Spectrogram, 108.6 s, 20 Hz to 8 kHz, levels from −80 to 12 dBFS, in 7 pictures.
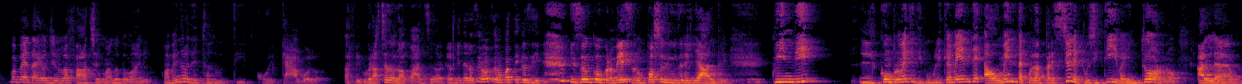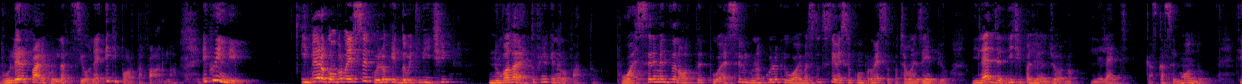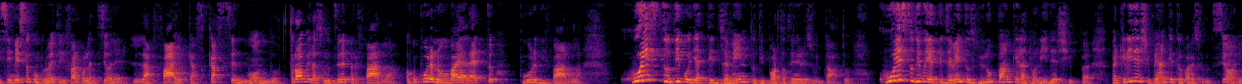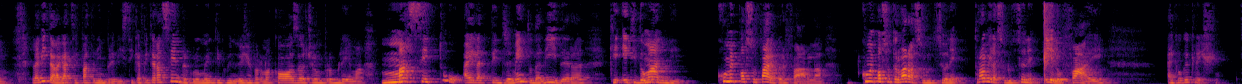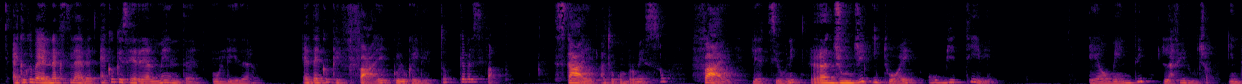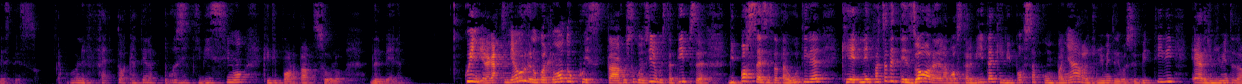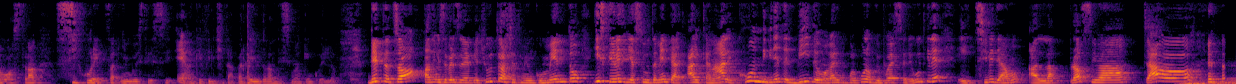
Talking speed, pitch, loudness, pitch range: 190 wpm, 195 Hz, -24 LUFS, 170-240 Hz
